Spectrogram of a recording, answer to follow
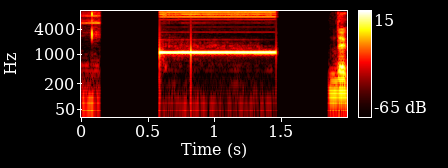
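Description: Quiz countdown timer sound effect ending: the tail of a last tick, then a single steady electronic beep lasting about a second that marks the end of the countdown.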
